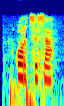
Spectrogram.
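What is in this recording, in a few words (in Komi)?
"ортсыса", Komi, female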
